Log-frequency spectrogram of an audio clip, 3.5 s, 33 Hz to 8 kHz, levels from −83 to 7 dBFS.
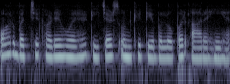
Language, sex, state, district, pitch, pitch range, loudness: Hindi, female, Bihar, Araria, 195 Hz, 185-205 Hz, -30 LUFS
